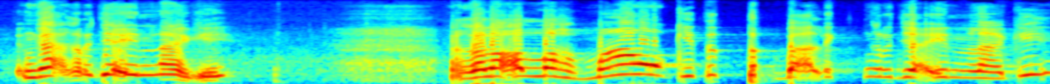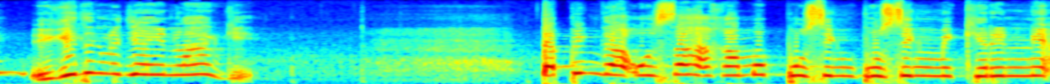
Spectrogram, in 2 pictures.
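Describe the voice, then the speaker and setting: A woman's voice: very high voice, low-quality recording. A woman in her forties from West Java, preaching casually to a women's gathering, chatty and mixing in Arabic phrases, slipping into pleading prayer. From West Java, Indonesia. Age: 40s.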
